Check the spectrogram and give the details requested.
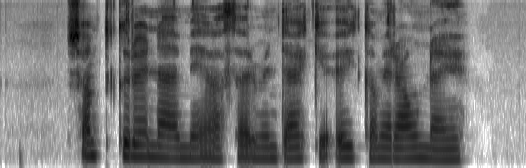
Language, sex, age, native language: Icelandic, female, 13, Icelandic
